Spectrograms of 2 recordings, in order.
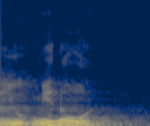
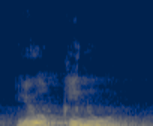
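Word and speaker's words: يوقنون: Wabil akhirati hum yuqinun. Bukan yukminun, tapi yukinun. Yakin.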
